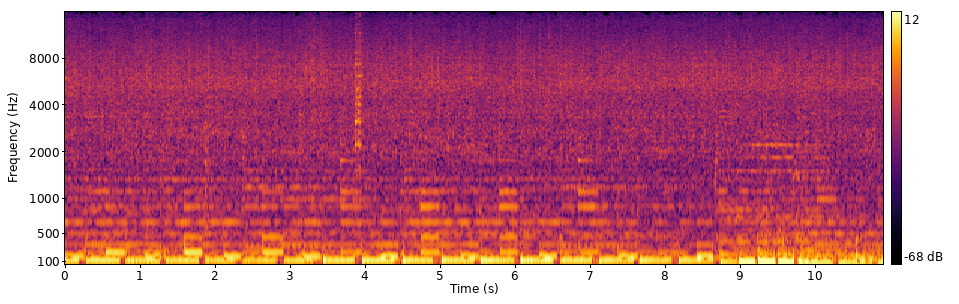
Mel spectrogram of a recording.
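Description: A blue marlin steak sizzling on a grill pan, under background music with a steady beat and bass line.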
